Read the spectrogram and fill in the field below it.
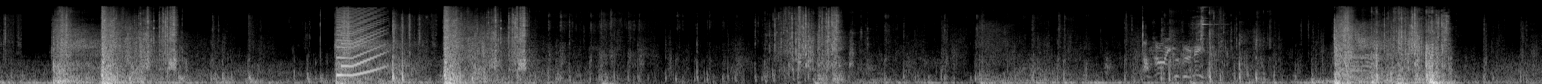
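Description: A rifle fires loud, sharp shots that echo briefly.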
